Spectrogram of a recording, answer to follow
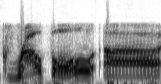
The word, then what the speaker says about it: Graupel: The Graupel showers. Am I saying that right? Yep, you're saying it right. It's called Graupel.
